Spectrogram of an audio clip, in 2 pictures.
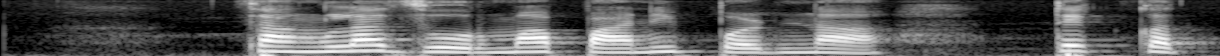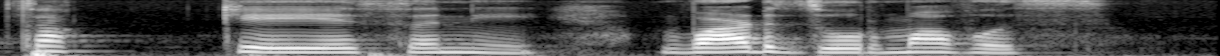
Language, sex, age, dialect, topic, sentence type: Marathi, female, 25-30, Northern Konkan, agriculture, statement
